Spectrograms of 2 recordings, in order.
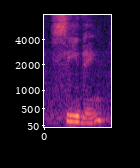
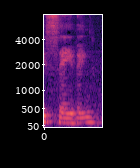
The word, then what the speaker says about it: Seiðr: Sometimes I say sathing, but the spelling is different. It looks like it should be Seiðr or Seiðr, S-E-I-D-R. That's a weird D. It's not really a D, it's the th sound.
